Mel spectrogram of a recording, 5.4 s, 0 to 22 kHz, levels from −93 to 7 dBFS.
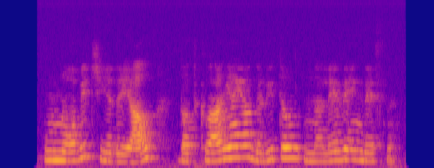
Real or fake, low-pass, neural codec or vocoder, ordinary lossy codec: real; none; none; none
